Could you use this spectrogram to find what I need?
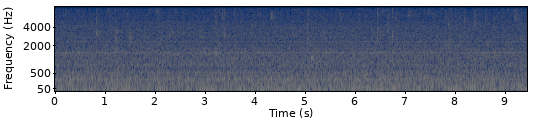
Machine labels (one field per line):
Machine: pump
